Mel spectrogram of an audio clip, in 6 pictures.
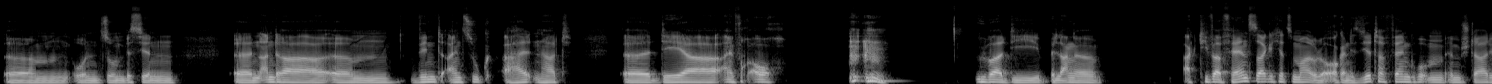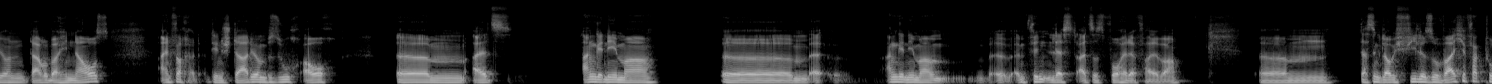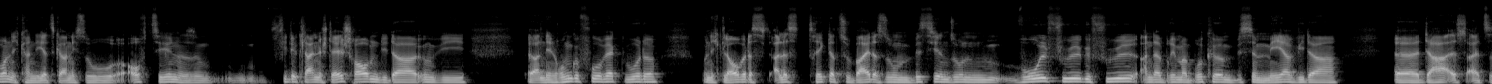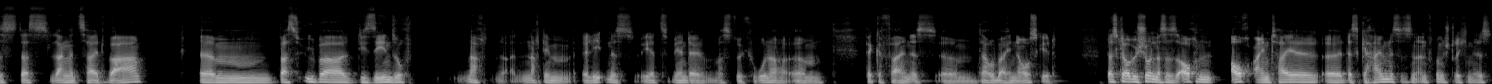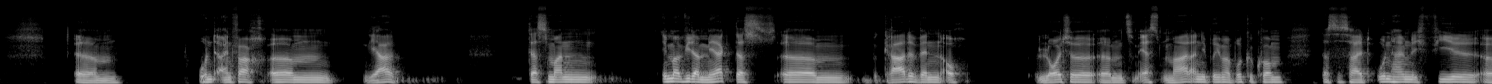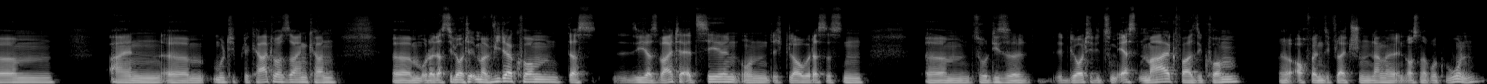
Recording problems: none

